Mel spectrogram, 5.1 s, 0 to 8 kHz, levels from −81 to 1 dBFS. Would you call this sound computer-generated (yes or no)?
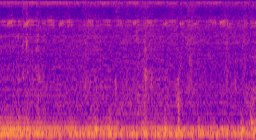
yes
